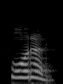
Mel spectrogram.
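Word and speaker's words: foreign: Example, फॉरेन, फॉरेन में हम G की कोई भी साउंड नहीं आती है, ग या जय कुछ भी नहीं आता, फॉरेन, फॉरेन ही पढ़ा जाता है, फॉरेन।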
